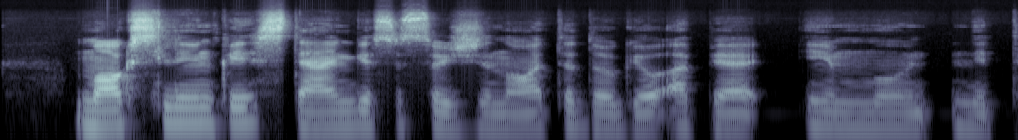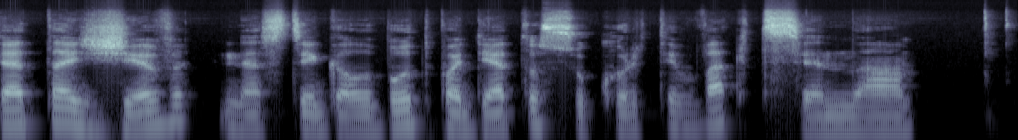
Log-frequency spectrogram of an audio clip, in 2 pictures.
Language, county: Lithuanian, Vilnius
